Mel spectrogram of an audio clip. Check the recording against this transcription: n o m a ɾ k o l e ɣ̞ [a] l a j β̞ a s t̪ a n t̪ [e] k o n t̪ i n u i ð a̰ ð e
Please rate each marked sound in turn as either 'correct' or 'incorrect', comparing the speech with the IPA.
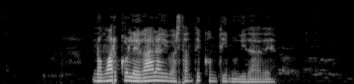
correct, correct

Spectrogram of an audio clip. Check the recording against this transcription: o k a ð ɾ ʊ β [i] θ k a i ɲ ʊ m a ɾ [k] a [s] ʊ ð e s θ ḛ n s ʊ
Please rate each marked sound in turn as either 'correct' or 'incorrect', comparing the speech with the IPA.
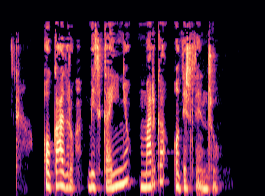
correct, correct, incorrect

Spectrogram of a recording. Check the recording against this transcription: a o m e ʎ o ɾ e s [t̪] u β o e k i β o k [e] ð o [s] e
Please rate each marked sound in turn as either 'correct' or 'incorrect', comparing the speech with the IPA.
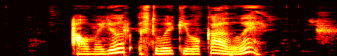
correct, incorrect, incorrect

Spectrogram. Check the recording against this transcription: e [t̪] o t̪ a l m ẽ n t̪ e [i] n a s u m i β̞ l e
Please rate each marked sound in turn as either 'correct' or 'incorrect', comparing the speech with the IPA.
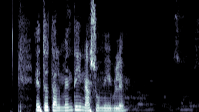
correct, correct

